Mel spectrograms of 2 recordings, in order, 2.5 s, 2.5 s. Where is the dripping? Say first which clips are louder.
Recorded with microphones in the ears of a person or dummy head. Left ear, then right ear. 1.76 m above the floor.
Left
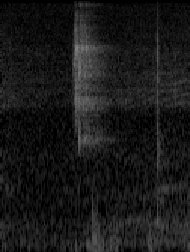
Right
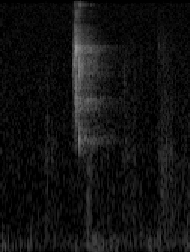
Right 4 dB; 30° right (ahead or behind), 4.5 m.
